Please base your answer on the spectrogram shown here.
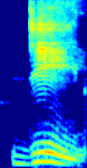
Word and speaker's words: Din: like dean ganga din it really is meant to be pronounced deen as in rhyming with green so you'll see in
